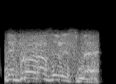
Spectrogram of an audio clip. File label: voice message armor not pierce, crew tanks czech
